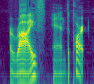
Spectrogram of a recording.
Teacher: Because many 2-syllable verbs have the stress on the second syllable, but not all of them, right? Some examples are arrive and depart, okay? The stress is on the second syllable.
